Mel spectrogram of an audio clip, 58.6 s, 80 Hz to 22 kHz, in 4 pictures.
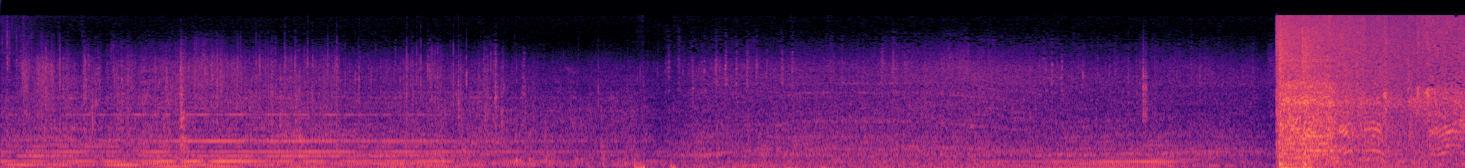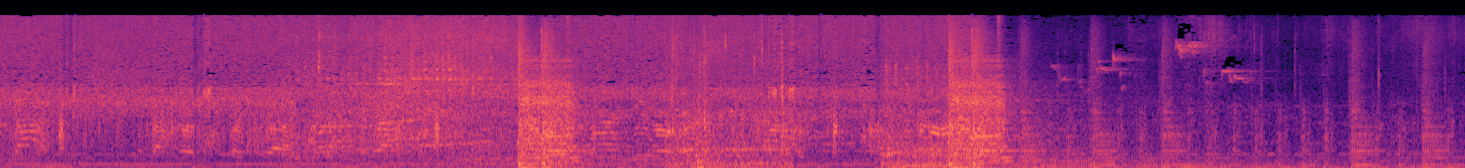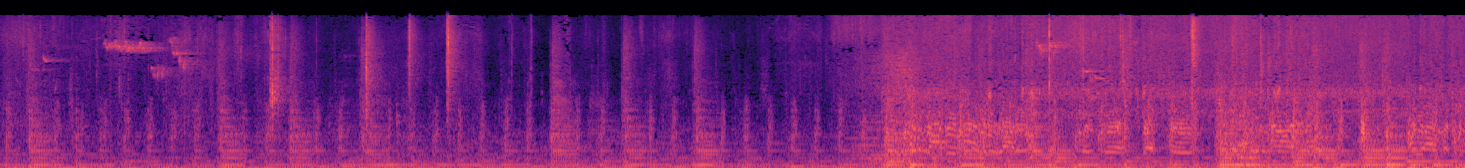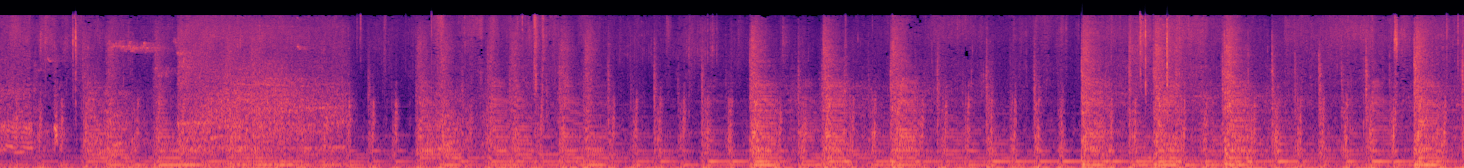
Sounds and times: Music: 0:00.0 - 0:58.5
Speech: 0:13.0 - 0:19.2, 0:20.3 - 0:24.3, 0:38.3 - 0:42.7, 0:43.3 - 0:44.5.

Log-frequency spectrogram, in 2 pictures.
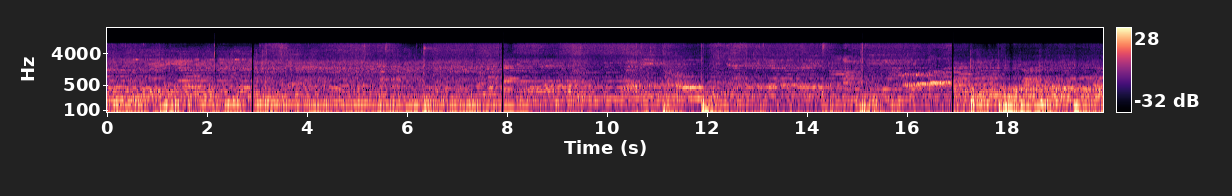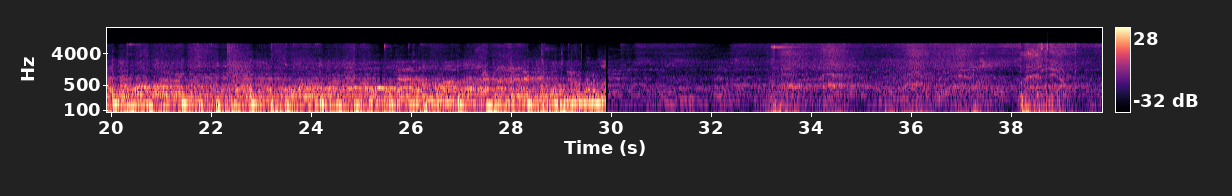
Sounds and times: Music: 0:00.0 - 0:39.8
Speech: 0:25.2 - 0:29.9.

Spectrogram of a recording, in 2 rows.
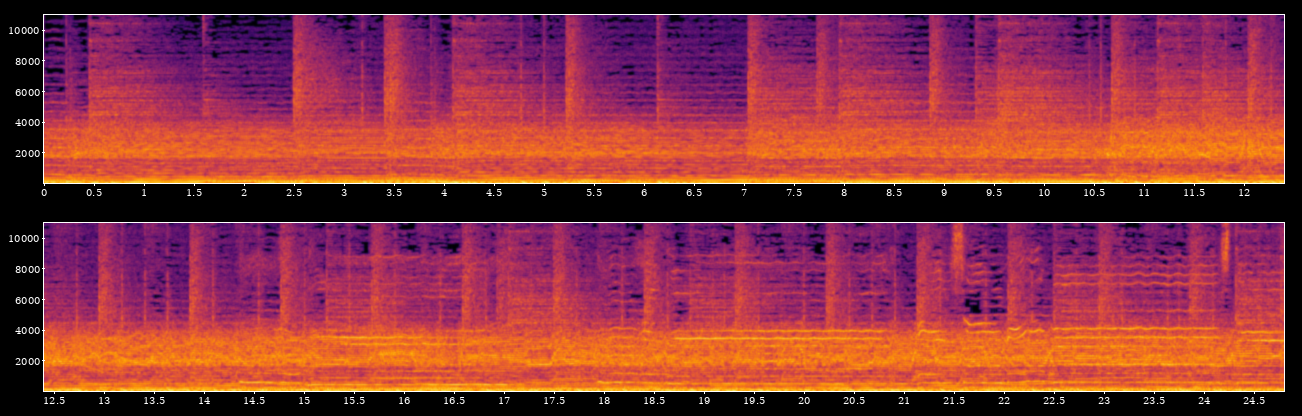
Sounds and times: Music: 0:00.0 - 0:24.8.

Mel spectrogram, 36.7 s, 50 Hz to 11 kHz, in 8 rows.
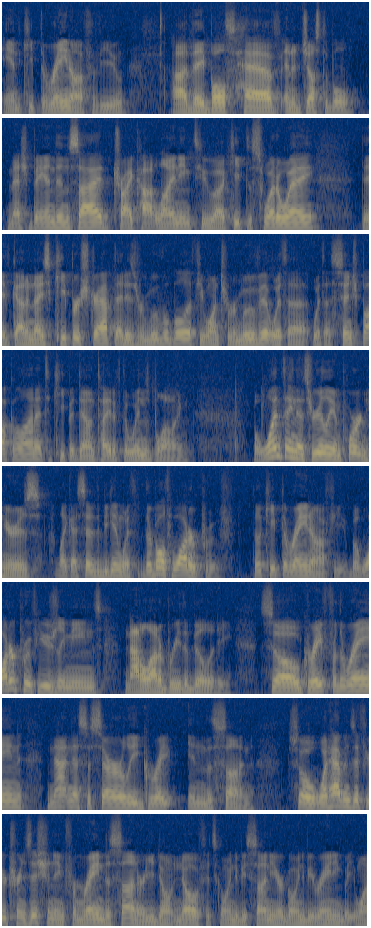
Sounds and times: Speech: 0:00.0 - 0:16.1, 0:16.9 - 0:36.6.

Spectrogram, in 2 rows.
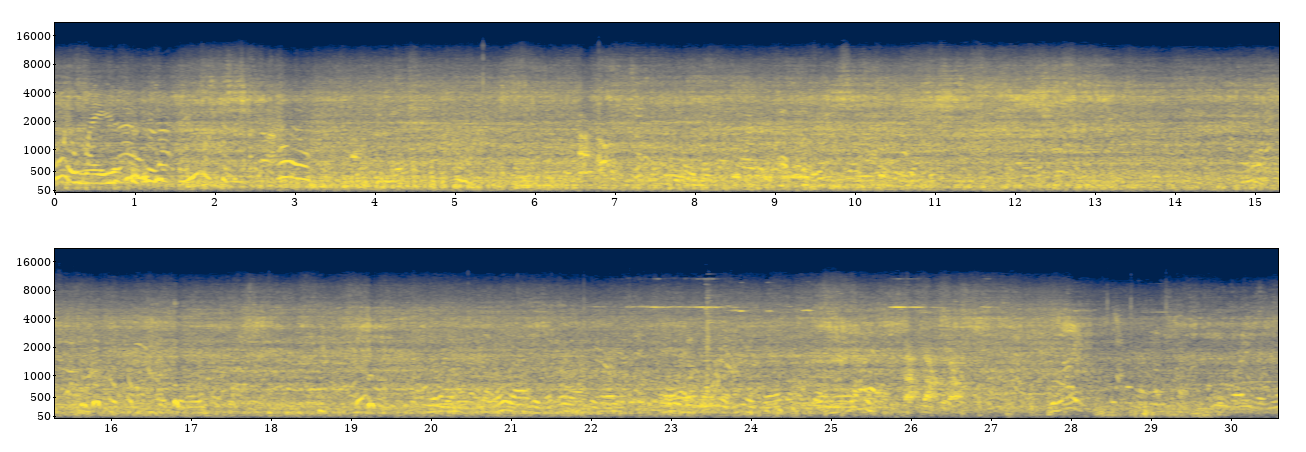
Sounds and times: Hubbub, speech noise, speech babble: 0:00.0 - 0:30.5
Railroad car, train wagon: 0:00.0 - 0:30.5
Train: 0:00.0 - 0:30.5.

